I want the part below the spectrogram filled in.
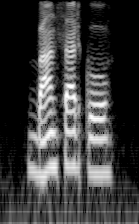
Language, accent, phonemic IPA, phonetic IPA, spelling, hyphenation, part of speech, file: Armenian, Eastern Armenian, /bɑnsɑɾˈku/, [bɑnsɑɾkú], բանսարկու, բան‧սար‧կու, noun, Hy-բանսարկու.ogg
- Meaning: 1. squealer, tattletale 2. troublemaker, squabbler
